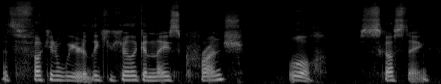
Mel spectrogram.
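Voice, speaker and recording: A young woman talks casually to her vlog after wisdom teeth removal, with a lisp from her swollen mouth. Her voice is creaky and drowsy, at an ordinary pitch, recorded close and dry. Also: fairly even intonation, measured pace, no echo. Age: young adult. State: tired, drowsy from medication. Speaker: vlogger. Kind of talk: casual chat.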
